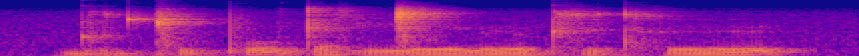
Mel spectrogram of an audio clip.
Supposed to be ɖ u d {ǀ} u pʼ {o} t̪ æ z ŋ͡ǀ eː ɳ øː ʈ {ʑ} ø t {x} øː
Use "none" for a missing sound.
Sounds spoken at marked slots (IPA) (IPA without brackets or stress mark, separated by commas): ǀ, o, z, x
